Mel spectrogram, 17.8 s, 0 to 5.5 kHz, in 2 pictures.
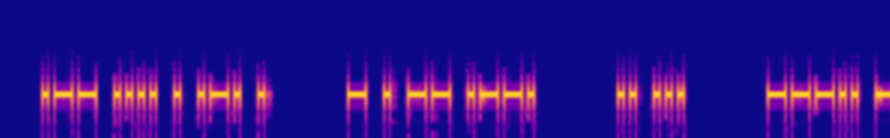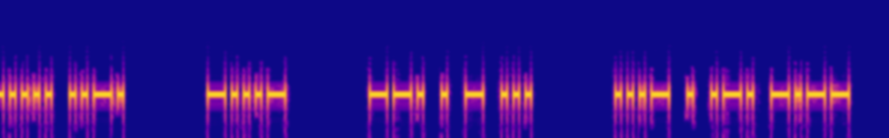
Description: Morse code, heard as a keyed tone, about 20 wpm, 700 Hz. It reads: WHERE TEMP IS 86F <BT> GETS VERY
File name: UK MASTER QSOs TRAINING / 20WPM / UK MASTER QSOs 0035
